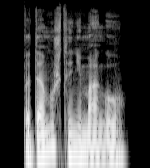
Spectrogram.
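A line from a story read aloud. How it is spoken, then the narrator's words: Quiet. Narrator (Russian): негромко сказал он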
